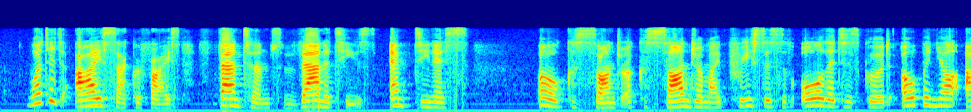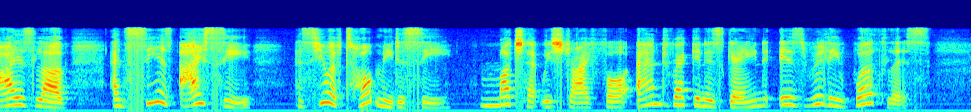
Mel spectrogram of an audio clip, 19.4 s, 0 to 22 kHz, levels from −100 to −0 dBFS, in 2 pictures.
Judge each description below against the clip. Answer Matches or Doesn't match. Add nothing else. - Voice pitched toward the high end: Matches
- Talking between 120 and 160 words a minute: Matches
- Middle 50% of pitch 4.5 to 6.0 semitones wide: Matches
